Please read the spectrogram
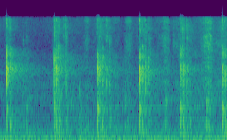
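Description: Mouth pops made by tapping the cheek with the mouth held open: five sharp, hollow clicks at about two and a half a second, each at a slightly different pitch.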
